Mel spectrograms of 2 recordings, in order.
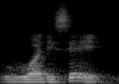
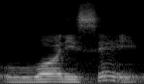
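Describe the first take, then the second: First: Did is dropped, leaving a flapped D-like sound. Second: The same.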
